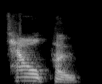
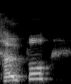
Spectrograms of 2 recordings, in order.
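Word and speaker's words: Taupō: Okay, think of the word taupo. That is the AU sound in the word taupo. A lot of times people mispronounce it and it comes out as an owl. Okay, but it's actually pronounced like the letter O. O. Okay, so we've got A, U. When you say it together, it comes out as O.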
